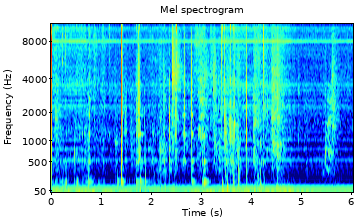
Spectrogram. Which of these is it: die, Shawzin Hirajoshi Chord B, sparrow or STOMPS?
sparrow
